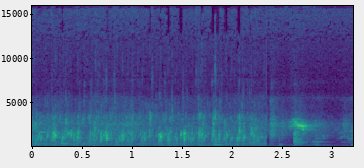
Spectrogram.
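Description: Hilsa fish curry with aubergine and potato simmers in a pot, giving a faint, close bubbling with scattered soft pops and gurgles.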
